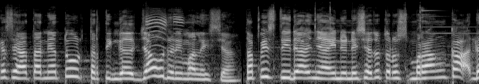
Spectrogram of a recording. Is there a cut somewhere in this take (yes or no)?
no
